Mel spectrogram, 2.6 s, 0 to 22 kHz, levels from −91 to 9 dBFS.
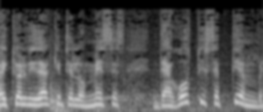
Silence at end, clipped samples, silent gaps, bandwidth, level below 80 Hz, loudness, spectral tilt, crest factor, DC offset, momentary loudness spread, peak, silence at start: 0 s; under 0.1%; none; 16.5 kHz; -42 dBFS; -15 LUFS; -5.5 dB/octave; 14 dB; under 0.1%; 9 LU; 0 dBFS; 0 s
